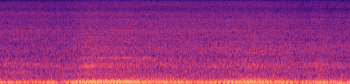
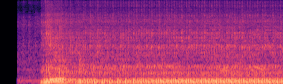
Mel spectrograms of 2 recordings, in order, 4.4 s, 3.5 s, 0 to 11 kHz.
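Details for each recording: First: Crash-repaired Mercedes-AMG C63 S started after refitting the throttle body; deep steady rumble with a light throttle blip, no stumble or misfire, idling smoothly, better than before. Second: Crashed donor Mercedes-AMG C63 S (successor to W204) catches and settles into an uneven, lumpy idle with a stumbling low beat, running like four cylinders; misfire.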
